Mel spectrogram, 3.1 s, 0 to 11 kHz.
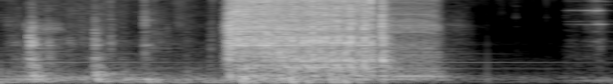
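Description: A 14 mm bolt being removed from the rear control arm of an eighth-generation Honda Civic: a few light clicks and taps, then about a second of loud, close power-tool whirring, followed by quiet and a faint final knock.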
